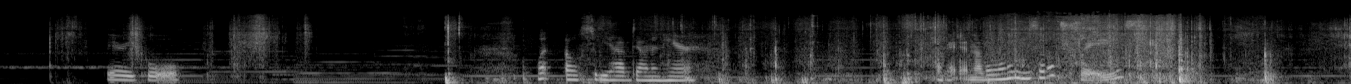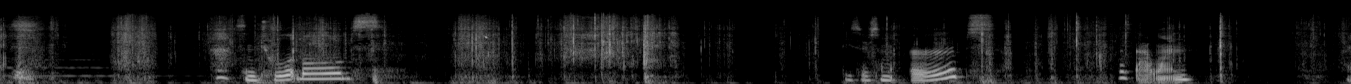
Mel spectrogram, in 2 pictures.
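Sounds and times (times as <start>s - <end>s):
paper and plastic packets rustling: 0.5s - 3.2s, 4.1s - 27.0s
rummaging in a cardboard box: 0.5s - 3.2s, 4.0s - 27.0s.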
